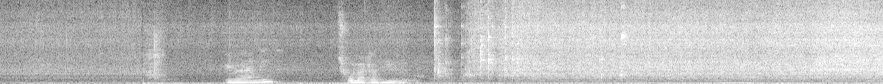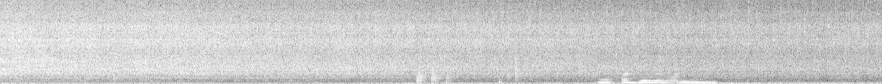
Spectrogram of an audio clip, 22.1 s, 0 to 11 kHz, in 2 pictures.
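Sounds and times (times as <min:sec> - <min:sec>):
chickpeas sizzling in oil: 0:05.4 - 0:22.0.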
